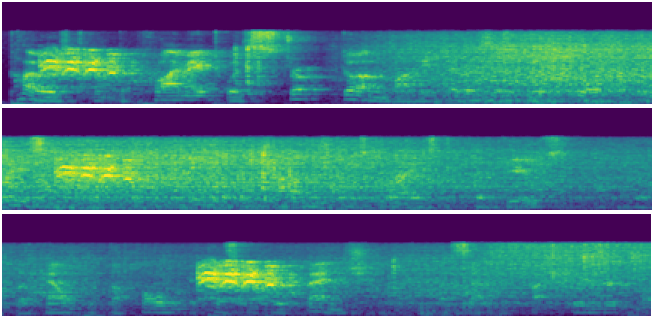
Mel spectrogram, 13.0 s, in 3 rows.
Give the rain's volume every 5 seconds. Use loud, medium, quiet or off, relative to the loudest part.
loud, loud, medium.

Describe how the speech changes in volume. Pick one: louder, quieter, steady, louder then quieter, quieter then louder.
quieter.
